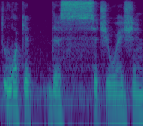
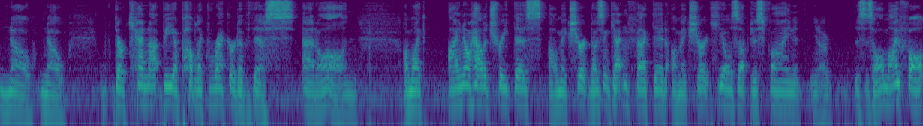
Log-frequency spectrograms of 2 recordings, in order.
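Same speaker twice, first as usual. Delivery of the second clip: usual speaking voice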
